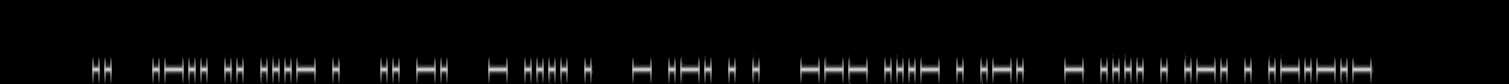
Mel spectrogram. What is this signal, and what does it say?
Morse code, heard as a keyed tone, about 20 wpm, 700 Hz. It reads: I LIVE IN THE TREE OVER THERE.
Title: Sentences from Top 1000 Words - Review Part 1 - 20wpm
